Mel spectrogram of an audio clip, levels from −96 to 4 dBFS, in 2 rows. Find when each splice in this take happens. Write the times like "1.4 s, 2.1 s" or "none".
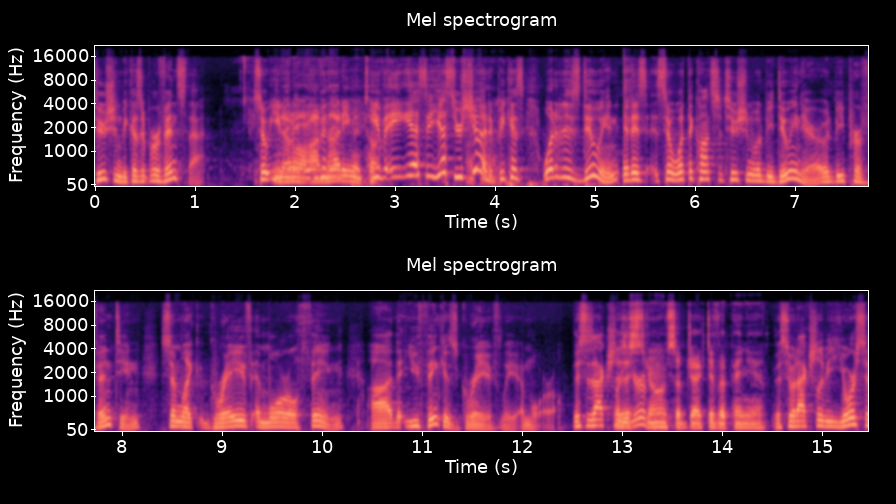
5.2 s, 12.3 s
